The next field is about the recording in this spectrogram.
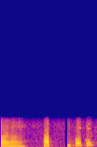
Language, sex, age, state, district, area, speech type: Assamese, female, 60+, Assam, Darrang, rural, conversation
